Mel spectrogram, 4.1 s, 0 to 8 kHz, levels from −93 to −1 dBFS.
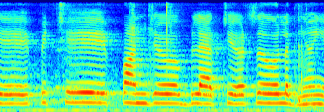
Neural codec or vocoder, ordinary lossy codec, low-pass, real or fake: none; none; 7.2 kHz; real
